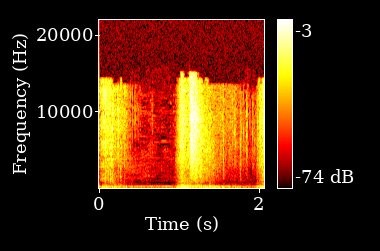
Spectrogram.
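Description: A magical impact bursts with a sharp crash.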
